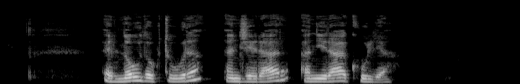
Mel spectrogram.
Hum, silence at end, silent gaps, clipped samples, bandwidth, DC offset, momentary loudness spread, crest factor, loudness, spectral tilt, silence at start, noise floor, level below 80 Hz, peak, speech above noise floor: none; 1.3 s; none; under 0.1%; 11 kHz; under 0.1%; 8 LU; 20 dB; -21 LUFS; -6 dB/octave; 0.3 s; -78 dBFS; -70 dBFS; -2 dBFS; 58 dB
